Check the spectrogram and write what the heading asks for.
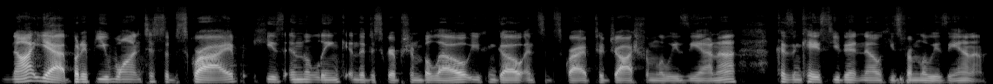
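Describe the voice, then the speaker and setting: A man's voice: lowish voice, steady tone, moderate pace, bright, forceful tone, dry recording, clean studio sound. A man hosting a pop culture podcast in an upbeat, teasing, gossipy chat. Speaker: podcast host. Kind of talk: casual chat.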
